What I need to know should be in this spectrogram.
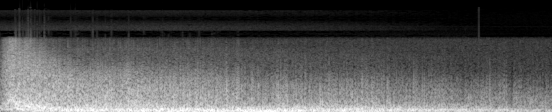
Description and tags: Explosion sound created at work with only the windows sound recorder and a virtual avalanche creation Java applet by overlapping and applying rudimentary effects. Higher pitch.
noisy, explosion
